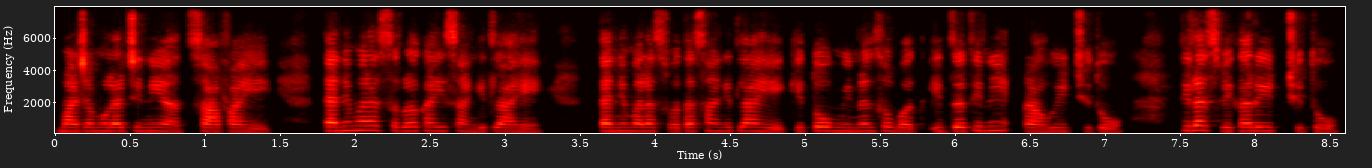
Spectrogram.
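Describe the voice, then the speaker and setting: Woman doing a soft-spoken polite mother, mellow and calm. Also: a little high, brisk, no echo, clean studio sound, natural voice. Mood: gentle. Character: gentle polite middle-aged mother.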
